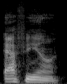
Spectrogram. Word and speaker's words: Affion: Affion. Affion. Oh my goodness, You man. motherfucker. Mr. Crockett. That's what Russell said. He said Affion. It's very. He never said it the correct way. Affion sounds smarter.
